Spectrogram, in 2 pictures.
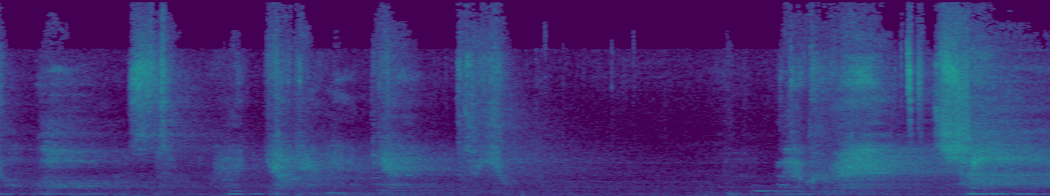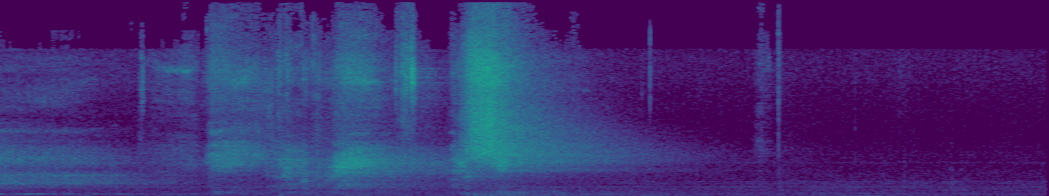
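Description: A choir of men and women chants loudly in a large echoing hall.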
